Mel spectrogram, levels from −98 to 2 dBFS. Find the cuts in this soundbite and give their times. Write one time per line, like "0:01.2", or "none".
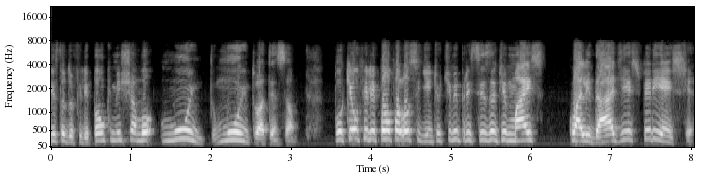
none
